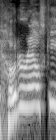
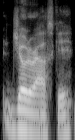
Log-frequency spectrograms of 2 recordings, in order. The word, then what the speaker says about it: Jodorowsky: this long talking about yodorowski or Joe dorowski or however you pronounce it sure be hodorowski because it's yeah he's like people say hodorowski some people who say yoderowski some people say jodorowski he's French Chilean sorry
